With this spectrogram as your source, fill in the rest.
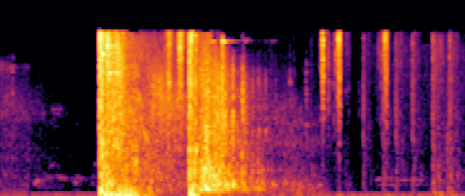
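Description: A gun fires several loud shots.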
